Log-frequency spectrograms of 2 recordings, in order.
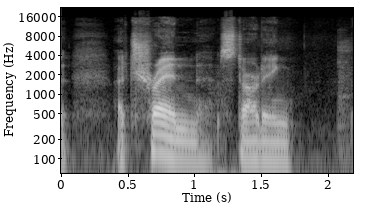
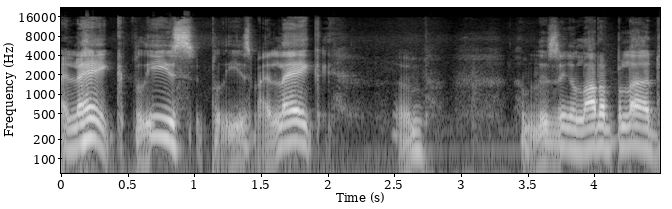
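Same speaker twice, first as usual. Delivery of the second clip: raised, high-pitched, pained, whimpering, begging voice; 8 semitones higher, 5 dB louder than usual. Voicing Ortal, who is losing blood from the leg, whimpering. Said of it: "Ortal is kind of whimpering now and says".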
